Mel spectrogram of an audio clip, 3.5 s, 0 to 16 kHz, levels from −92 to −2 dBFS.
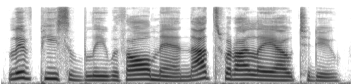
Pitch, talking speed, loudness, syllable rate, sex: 190 Hz, 190 wpm, -18 LUFS, 4.3 syllables/s, female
